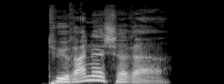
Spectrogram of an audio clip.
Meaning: inflection of tyrannisch: 1. strong/mixed nominative masculine singular comparative degree 2. strong genitive/dative feminine singular comparative degree 3. strong genitive plural comparative degree
- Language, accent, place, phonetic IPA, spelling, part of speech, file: German, Germany, Berlin, [tyˈʁanɪʃəʁɐ], tyrannischerer, adjective, De-tyrannischerer.ogg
